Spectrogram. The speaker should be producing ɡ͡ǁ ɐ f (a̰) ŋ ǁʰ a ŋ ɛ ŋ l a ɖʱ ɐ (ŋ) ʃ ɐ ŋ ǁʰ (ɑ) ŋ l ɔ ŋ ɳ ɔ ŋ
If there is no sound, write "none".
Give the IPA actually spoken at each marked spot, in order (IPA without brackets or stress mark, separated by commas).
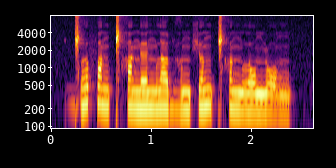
a, ŋ, ɐ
